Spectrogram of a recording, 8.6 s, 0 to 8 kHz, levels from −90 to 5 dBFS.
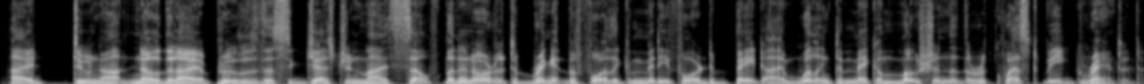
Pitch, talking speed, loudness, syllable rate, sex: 120 Hz, 240 wpm, -19 LUFS, 6.1 syllables/s, male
